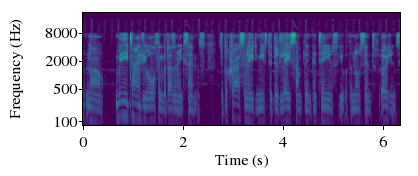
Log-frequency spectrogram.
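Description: Fairly even intonation runs over music in the background. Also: man, fairly low pitch for a man. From South Africa. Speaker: spoken word poet and artist. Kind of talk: radio interview. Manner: articulate, thoughtful.

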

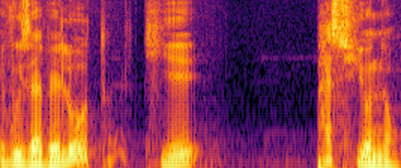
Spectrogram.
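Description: Here a man talks at a fairly slow pace with a fairly high pitch. The sound is dry and close, with no echo. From Lorraine, eastern France (Metz). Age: 50s. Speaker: business executive. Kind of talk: interview.

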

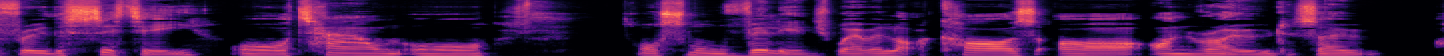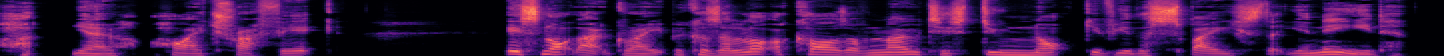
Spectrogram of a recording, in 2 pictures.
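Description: An English accent with ordinary pitch variation, dry and close with no echo, on a very clean recording with a silent background. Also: man, medium pitch for a man, moderate pace. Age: 30s. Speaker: podcast host. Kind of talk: casual solo chat.

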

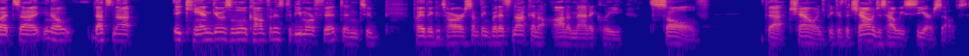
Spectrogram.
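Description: A man speaks in an ordinary speaking voice with lively intonation at a fairly quick pace. The recording is very clean, with a silent background. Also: medium pitch for a man. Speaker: clinical psychologist and confidence coach. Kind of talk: casual interview.

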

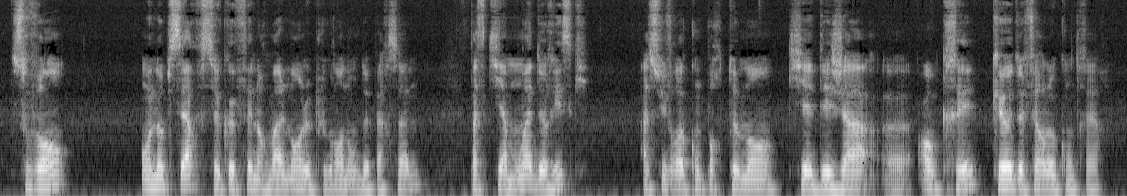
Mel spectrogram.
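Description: Speaking at a moderate pace with long, frequent pauses, a man with a medium pitch sounds somewhat breathy, his dark, mellow tone carrying fairly even intonation. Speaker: podcast host. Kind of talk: solo educational talk. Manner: hesitant with fillers.

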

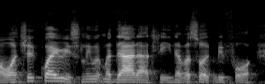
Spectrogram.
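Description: In a very clean recording with a silent background, a man with a Trinidadian accent speaks in a bright, sharp tone with ordinary pitch variation. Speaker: podcast host, film critic. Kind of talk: casual chat.

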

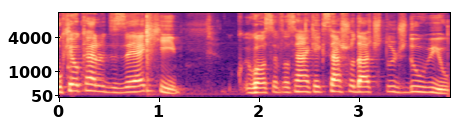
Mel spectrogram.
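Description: Very rapid and animated in tone, a woman's speech pours out. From Brazil, northern Minas Gerais (Salinas). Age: 20s. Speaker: actress and digital influencer. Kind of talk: casual chat.

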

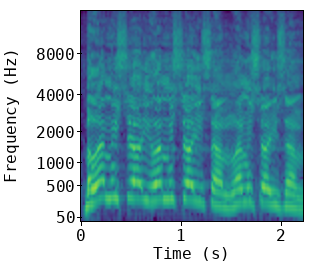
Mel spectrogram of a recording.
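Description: Over noticeable background noise, a man with an extremely high pitch talks in an animated tone with ordinary pitch variation. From Toronto, Canada. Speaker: campus ministry associate director. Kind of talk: sermon.

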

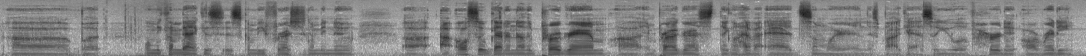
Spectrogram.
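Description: A man speaks with a New Jersey accent at a very deep, low pitch. His pace is fairly quick and his intonation monotone and flat. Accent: New Jersey American English. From Neptune, New Jersey. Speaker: podcast host and music writer. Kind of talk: casual interview.

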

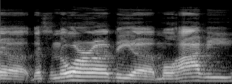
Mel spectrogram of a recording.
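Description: The man's voice sits fairly high in pitch, with a fairly bright tone. His pitch varies in an ordinary way.

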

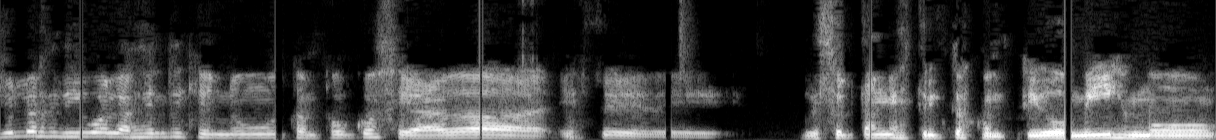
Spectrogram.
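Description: Using a normal speaking voice, a man with a fairly high pitch talks at a fairly slow pace with lively intonation. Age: 30s. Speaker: fitness coach. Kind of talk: interview.

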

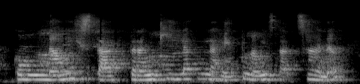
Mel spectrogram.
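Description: Audible room echo hangs around this recording. In it, a woman talks at a moderate pace. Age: 30s. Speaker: English instructor. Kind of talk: casual chat.

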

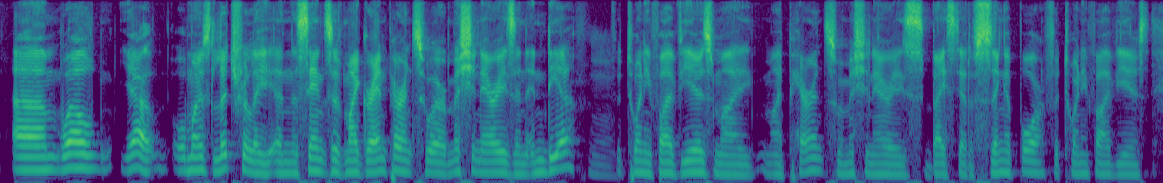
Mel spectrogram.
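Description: A man with a New Zealand accent and a fairly high pitch, at a moderate pace with hardly any pauses, ordinary pitch variation and big swings in loudness. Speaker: author and missionary. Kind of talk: interview.

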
